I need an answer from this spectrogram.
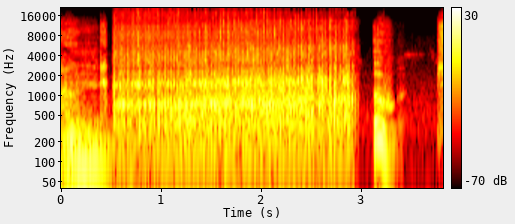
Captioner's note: slurping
